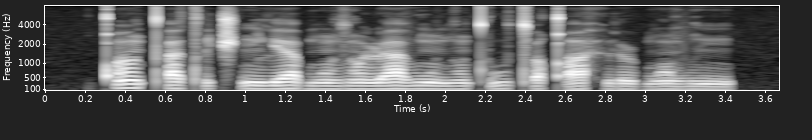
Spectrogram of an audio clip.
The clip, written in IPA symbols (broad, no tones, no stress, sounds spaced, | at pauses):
qʼ õ tʼ a tʼ ə t͡ʃʼ ĩ lʲ a b õ z ɔ̃ ɭ a v ũ d õ tʼ u tʼ u qʼ a h ʉ ɾ ə˞ b ɔ̃ v ĩ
